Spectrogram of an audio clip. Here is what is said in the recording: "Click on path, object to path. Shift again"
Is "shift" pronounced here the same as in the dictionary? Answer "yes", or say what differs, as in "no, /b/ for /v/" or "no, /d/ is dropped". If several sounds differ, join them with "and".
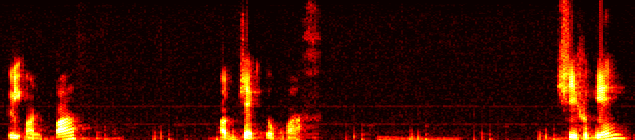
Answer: no, /t/ is dropped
